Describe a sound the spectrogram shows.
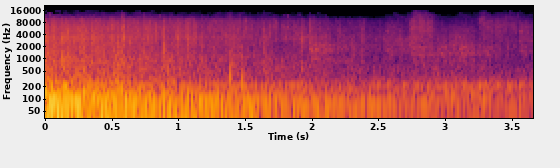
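Debris clatters and crashes onto a hard floor.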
